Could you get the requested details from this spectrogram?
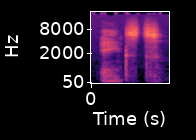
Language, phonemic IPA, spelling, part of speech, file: English, /æŋ(k)sts/, angsts, verb, En-us-angsts.ogg
- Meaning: third-person singular simple present indicative of angst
